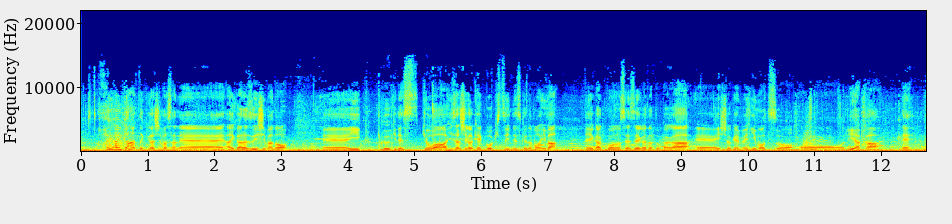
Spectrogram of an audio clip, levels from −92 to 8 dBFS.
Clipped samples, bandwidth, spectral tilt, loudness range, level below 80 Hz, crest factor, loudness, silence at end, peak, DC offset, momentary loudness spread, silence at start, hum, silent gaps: under 0.1%; 13 kHz; -5.5 dB/octave; 1 LU; -18 dBFS; 14 dB; -15 LUFS; 0 s; 0 dBFS; under 0.1%; 5 LU; 0 s; none; none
